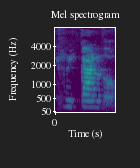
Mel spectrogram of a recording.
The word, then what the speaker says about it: Ricardo: I think it's a combination of me not being able to roll my R's and me making it easier for people to say my name.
